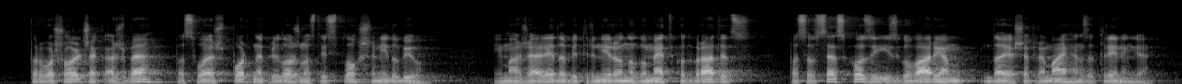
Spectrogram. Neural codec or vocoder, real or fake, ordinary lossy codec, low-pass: autoencoder, 48 kHz, 128 numbers a frame, DAC-VAE, trained on Japanese speech; fake; none; 10.8 kHz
